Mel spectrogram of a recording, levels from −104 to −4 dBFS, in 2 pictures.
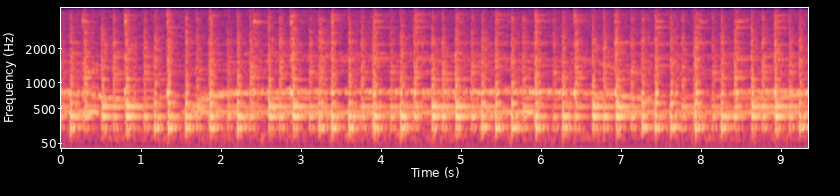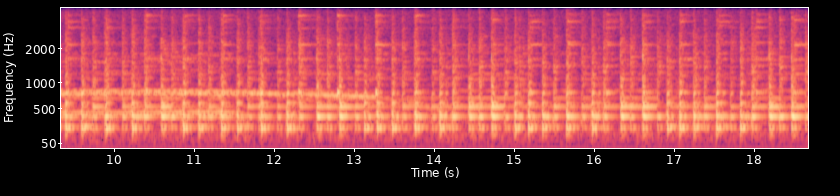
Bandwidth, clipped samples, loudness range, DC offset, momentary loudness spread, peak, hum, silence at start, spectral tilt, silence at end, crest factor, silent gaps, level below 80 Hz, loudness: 4 kHz; under 0.1%; 0 LU; 0.2%; 2 LU; 0 dBFS; none; 0 s; -10 dB/octave; 0 s; 14 dB; none; -50 dBFS; -15 LUFS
